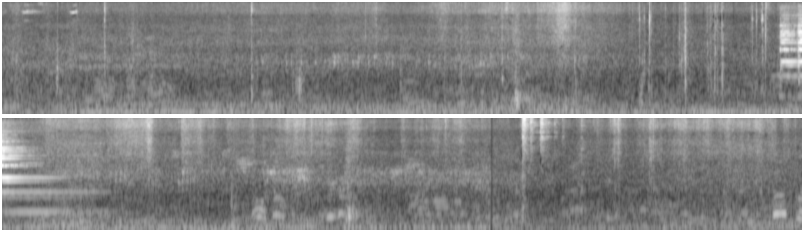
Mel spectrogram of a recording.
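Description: Roadside street background: a motor vehicle engine hums steadily, with voices talking and a louder low rumble past the middle. A short pitched tone sounds about halfway through.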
